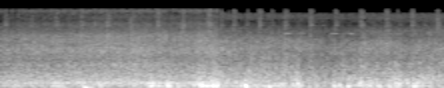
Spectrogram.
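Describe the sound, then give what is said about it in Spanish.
A steady, powerful roar of the swollen Manzanares river in flood at the Colonia del Manzanares in Madrid fills the whole clip, dense and continuous with low rumbling surges and gusty wind buffeting the microphone, with no voices present. “Así suena, ¿eh?, ese caudal a esta altura en la colonia del Manzanares, una crecida que muchos madrileños y vecinos del barrio”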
